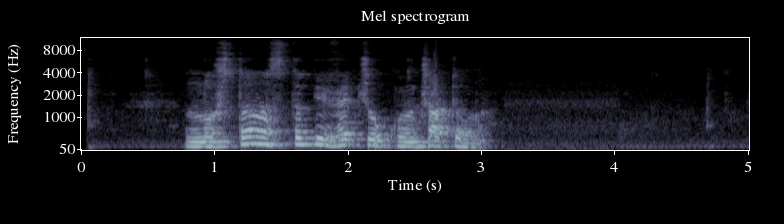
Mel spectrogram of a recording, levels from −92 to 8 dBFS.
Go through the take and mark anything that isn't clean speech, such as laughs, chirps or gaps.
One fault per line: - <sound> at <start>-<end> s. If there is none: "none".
none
